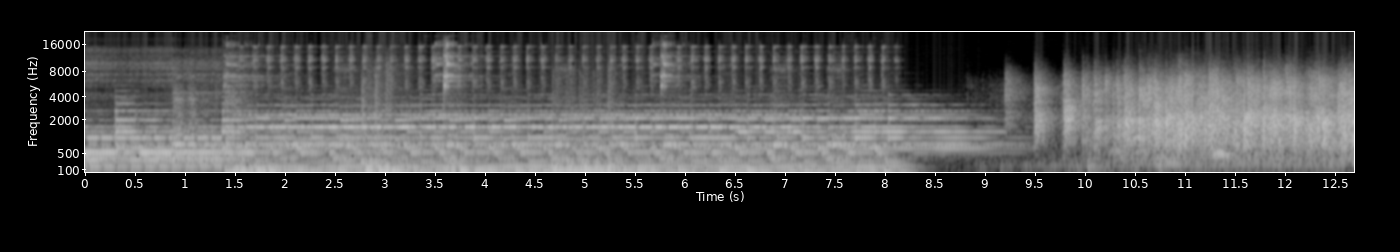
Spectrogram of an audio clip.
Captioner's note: cheers and Applause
